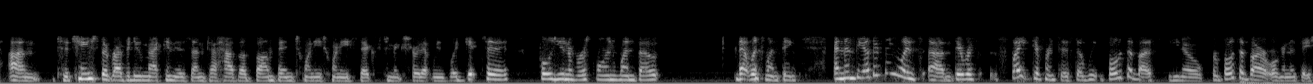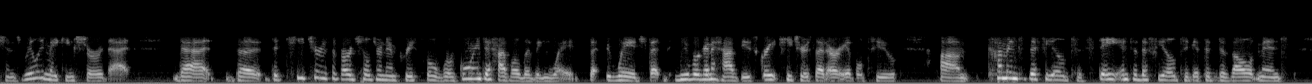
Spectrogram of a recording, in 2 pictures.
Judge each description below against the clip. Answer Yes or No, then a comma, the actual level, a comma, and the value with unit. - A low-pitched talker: No, high, 195 Hz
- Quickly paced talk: Yes, fast, 230 wpm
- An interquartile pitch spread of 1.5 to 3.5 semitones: No, wide, 5.5 semitones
